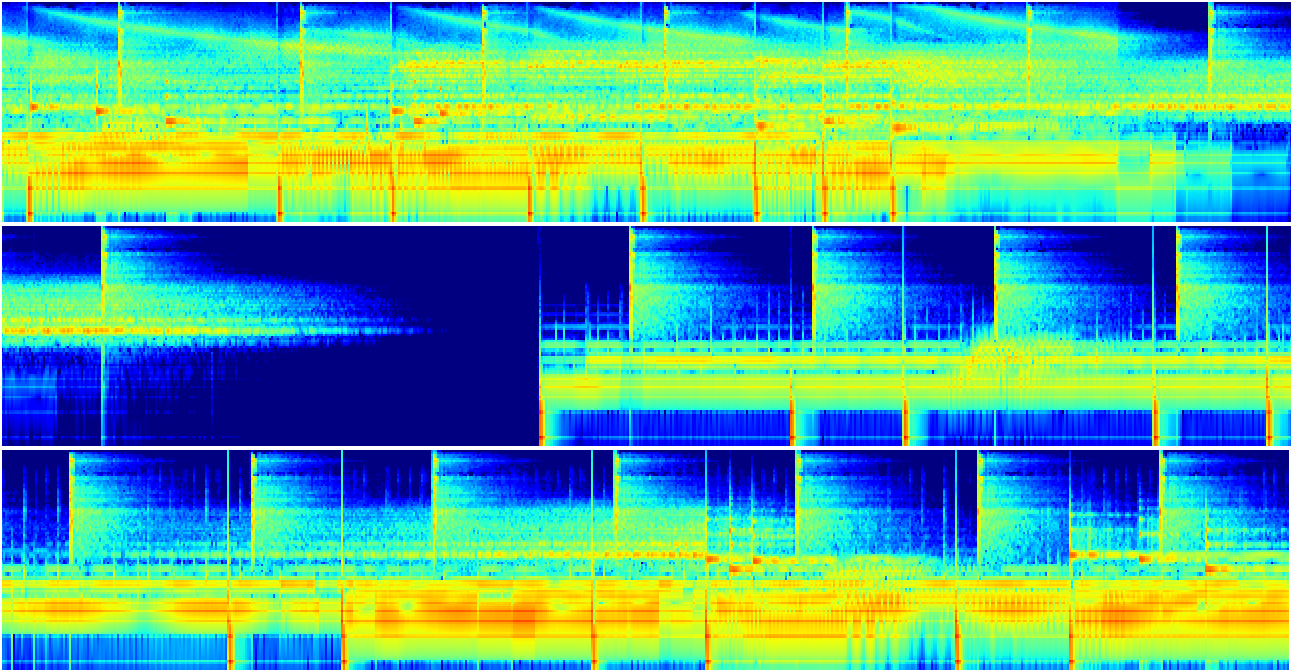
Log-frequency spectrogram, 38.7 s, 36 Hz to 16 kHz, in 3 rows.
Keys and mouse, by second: 1.7 r, 5.2-7.1 drag, 8.4-11.3 middle drag, 11.3 click, 11.7 z, 12.5 b, 14.2 b, 16.5-17.7 drag, 18.4-20.4 middle drag, 20.4 Tab, 21.4 Tab, 21.9 ctrl+z, 22.3 ctrl+z, 23.2 ctrl+z, 23.4 ctrl+z, 23.7 ctrl+z, 23.9 ctrl+z, 24.3 ctrl+z, 24.7 ctrl+z, 25.2 ctrl+z, 28.1-29.8 drag, 28.7 b, 30.6-32.3 middle drag, 31.8-35.0 drag, 37.6-38.6 drag, 38.5-38.6 middle drag.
